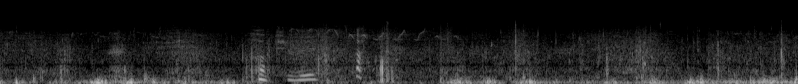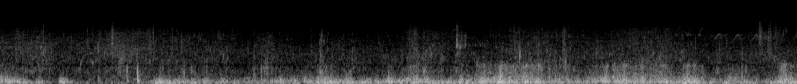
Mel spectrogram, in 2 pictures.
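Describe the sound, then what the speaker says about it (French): Strong wind blowing outdoors on a Swedish coast, gusty buffeting against the microphone with a low rushing roar that rises and falls, while a person briefly exclaims over it. "Il y a du vent."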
